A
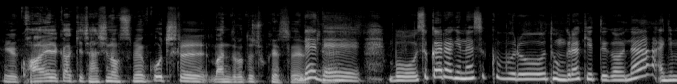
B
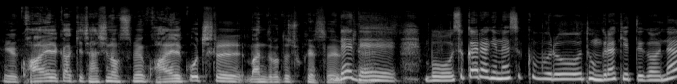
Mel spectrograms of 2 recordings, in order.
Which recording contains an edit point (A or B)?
A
